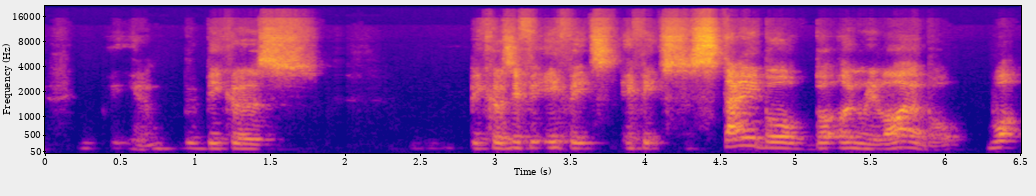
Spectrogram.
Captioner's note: abbreviated speech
